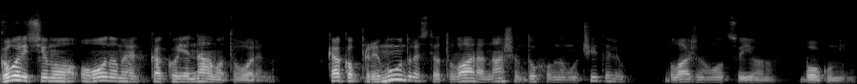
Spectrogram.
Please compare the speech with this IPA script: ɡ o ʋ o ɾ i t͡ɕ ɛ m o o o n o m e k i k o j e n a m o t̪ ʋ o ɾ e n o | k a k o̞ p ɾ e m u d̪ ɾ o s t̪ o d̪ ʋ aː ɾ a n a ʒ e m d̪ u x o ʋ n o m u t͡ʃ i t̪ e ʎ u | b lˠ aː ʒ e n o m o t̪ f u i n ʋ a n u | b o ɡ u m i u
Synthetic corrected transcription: ɡ o ʋ o ɾ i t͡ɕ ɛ m o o o n o m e k a k o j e n a m o t̪ ʋ o ɾ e n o | k a k o̞ p ɾ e m u d̪ ɾ o s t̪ o t̪ ʋ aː ɾ a n a ʃ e m d̪ u x o ʋ n o m u t͡ʃ i t̪ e ʎ u | b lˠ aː ʒ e n o m o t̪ s u i ʋ a n u | b o ɡ u m i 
